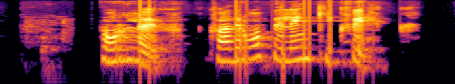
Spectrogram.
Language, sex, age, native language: Icelandic, female, 40-49, Icelandic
